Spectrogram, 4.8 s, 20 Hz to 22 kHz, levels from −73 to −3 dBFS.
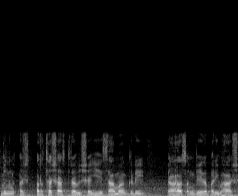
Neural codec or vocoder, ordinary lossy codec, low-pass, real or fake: none; MP3, 64 kbps; 7.2 kHz; real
